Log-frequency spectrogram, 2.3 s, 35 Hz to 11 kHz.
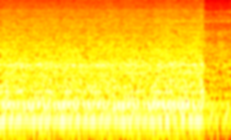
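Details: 2001 Cummins dually, rebuilt 56 block with 53 rotating assembly, 50hp VCO injectors, first test fire: steady even diesel clatter at idle, smooth low rumble, no knocks or misses; healthy.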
